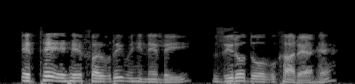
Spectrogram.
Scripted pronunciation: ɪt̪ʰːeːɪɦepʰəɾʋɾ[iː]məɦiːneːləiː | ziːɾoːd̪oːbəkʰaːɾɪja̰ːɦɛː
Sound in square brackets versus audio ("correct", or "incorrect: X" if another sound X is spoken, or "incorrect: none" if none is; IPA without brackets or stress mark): correct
